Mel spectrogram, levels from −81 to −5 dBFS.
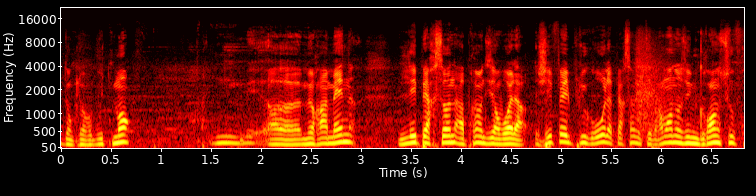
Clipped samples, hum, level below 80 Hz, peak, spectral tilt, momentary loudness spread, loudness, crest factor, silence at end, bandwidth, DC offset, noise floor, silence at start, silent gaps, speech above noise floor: under 0.1%; none; -52 dBFS; -8 dBFS; -6 dB/octave; 9 LU; -25 LUFS; 18 dB; 0 s; 14.5 kHz; under 0.1%; -48 dBFS; 0 s; none; 23 dB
